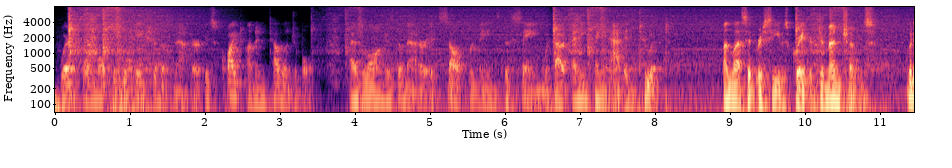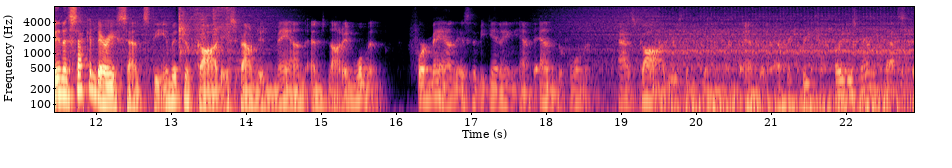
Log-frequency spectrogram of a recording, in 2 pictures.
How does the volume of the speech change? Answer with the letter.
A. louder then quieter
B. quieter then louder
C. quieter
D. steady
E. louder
A.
